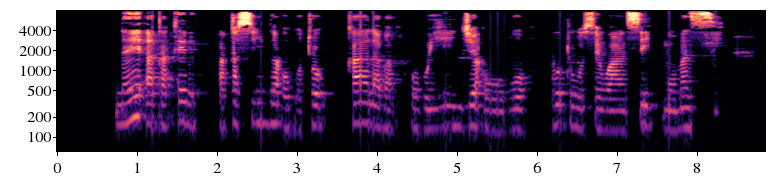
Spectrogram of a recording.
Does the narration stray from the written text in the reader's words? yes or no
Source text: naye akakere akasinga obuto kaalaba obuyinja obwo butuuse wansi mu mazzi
no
